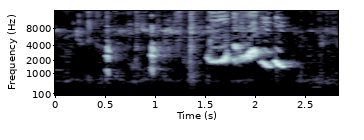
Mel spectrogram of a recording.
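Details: Red-rumped tepus singing, used to lure and tutor trained birds: a few short clicks, then a warbling, rising and falling whistled phrase ending in lower slurred notes.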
